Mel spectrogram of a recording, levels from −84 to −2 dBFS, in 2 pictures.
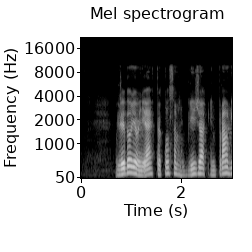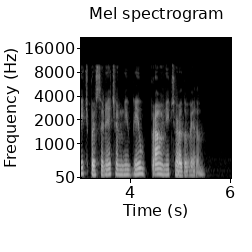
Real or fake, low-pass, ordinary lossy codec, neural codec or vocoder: fake; 9.9 kHz; none; autoencoder, 22.05 kHz, a latent of 192 numbers a frame, VITS, trained on one speaker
